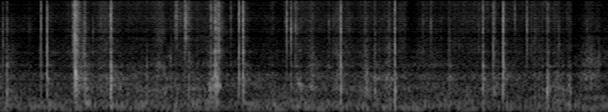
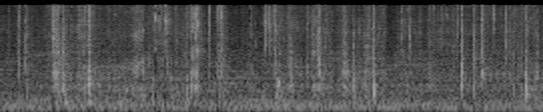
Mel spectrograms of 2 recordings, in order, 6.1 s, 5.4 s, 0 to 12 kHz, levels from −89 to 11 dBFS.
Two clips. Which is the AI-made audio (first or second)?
first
